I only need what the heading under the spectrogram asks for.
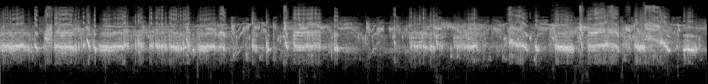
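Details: Swiftlet calls in a thick, steady mass of high, rasping twitters and trilled chatter, with short sharp clicks scattered through the sustained chorus.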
